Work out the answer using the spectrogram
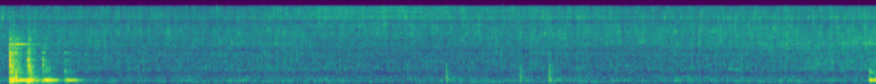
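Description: A tomato-onion masala with pieces of brain sizzling steadily in a frying pan while a spatula stirs it. A loud clatter of the spatula against the pan comes right at the start, a few light taps follow in the middle, and another knock comes near the end.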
